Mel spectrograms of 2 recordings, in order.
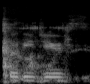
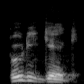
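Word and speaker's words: Buttigieg: partner had a kid Booty Juice you said his name wrong it's booty gig oh he's getting a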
